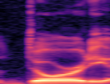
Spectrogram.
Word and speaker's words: Dougherty: I feel like it's Dougherty because I feel like it's Dough. But I pronounce that word dough. Okay. Some pizza dough.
